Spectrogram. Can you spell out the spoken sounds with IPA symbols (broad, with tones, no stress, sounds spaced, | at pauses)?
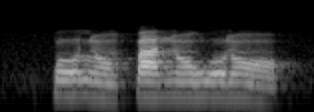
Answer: k͡p o˦ l ɔ̃˧ k͡p a˦ n ɔ̃˦ w o˦ ɾ ɔ̃˦˨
